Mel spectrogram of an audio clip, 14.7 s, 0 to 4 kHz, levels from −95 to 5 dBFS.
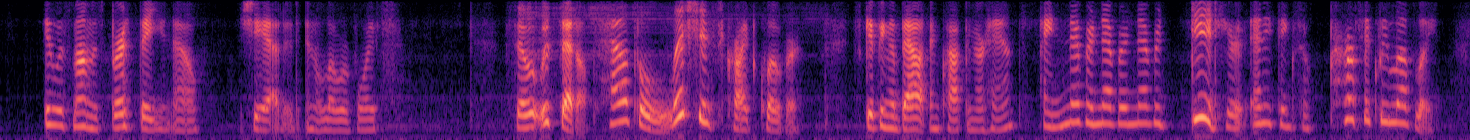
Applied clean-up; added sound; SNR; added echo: neural separator model SepFormer DNS4.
